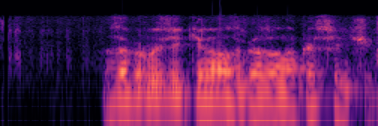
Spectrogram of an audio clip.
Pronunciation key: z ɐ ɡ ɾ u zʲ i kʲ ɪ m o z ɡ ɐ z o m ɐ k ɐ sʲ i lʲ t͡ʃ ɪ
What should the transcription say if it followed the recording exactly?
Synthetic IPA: z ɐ ɡ ɾ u zʲ i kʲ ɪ n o z ɡ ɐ z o n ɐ k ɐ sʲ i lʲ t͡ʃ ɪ

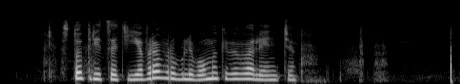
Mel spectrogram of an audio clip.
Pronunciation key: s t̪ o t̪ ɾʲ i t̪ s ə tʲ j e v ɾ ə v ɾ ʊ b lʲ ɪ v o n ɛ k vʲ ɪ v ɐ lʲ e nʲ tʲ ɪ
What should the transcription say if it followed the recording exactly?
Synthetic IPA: s t̪ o t̪ ɾʲ i t̪ s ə tʲ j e v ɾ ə v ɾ ʊ b lʲ ɪ v o m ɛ k vʲ ɪ v ɐ lʲ e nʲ tʲ ɪ

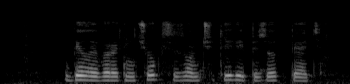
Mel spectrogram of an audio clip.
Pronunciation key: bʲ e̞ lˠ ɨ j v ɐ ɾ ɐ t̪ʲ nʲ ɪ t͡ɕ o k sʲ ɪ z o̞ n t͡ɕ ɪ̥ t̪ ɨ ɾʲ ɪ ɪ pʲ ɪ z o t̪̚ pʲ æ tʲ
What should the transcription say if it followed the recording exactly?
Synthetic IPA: bʲ e̞ lˠ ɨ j v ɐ ɾ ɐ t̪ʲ nʲ ɪ t͡ɕ o k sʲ ɪ z o̞ n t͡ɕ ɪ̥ t̪ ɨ ɾʲ ɪ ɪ pʲ ɪ z o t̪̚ pʲ æ tʲ

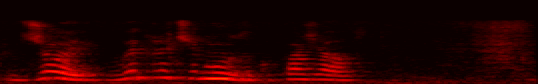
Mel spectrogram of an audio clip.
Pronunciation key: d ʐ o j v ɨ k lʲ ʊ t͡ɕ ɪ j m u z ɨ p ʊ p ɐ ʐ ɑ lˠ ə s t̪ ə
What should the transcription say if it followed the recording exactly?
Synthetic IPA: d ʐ o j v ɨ k lʲ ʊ t͡ɕ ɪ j m u z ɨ k ʊ p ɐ ʐ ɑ lˠ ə s t̪ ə

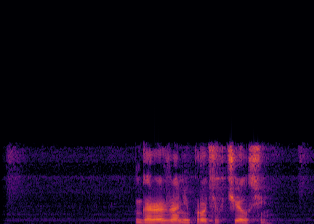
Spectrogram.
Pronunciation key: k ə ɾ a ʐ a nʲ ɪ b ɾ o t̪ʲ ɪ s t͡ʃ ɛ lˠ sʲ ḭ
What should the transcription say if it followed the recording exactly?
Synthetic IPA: ɡ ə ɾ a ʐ a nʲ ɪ p ɾ o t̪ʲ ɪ f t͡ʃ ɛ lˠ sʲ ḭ

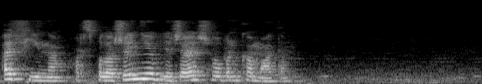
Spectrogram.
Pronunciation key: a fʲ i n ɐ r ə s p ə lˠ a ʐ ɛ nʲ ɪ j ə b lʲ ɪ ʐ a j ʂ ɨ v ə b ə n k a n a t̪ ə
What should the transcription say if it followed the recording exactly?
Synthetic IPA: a fʲ i n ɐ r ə s p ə lˠ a ʐ ɛ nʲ ɪ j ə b lʲ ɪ ʐ a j ʂ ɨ v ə b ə n k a m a t̪ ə

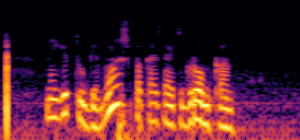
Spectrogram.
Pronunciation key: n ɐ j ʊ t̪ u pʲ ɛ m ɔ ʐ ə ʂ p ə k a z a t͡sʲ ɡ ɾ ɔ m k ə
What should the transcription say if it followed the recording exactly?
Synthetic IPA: n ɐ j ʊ t̪ u bʲ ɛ m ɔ ʐ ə ʂ p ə k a z a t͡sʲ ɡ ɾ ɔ m k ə

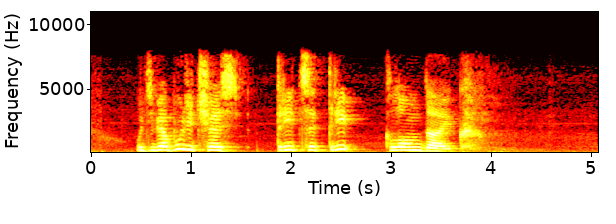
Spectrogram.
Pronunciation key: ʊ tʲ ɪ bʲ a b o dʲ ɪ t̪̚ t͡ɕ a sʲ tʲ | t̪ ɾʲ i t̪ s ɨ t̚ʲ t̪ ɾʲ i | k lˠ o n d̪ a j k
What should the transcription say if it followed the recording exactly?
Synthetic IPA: ʊ tʲ ɪ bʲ a b u dʲ ɪ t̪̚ t͡ɕ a sʲ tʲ | t̪ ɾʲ i t̪ s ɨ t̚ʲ t̪ ɾʲ i | k lˠ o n d̪ a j k

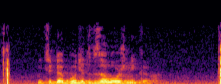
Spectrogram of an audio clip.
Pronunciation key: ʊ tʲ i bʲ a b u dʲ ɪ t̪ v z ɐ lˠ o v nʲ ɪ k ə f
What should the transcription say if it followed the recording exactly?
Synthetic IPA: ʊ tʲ ɪ bʲ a b u dʲ ɪ t̪ v z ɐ lˠ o ʐ nʲ ɪ k ə x

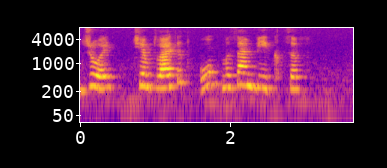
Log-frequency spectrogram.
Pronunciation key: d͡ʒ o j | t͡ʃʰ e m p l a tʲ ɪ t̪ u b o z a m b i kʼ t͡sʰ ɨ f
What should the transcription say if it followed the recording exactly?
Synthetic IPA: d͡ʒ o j | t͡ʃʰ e m p l a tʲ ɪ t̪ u m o z a m b i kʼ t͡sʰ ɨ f

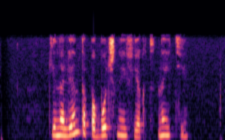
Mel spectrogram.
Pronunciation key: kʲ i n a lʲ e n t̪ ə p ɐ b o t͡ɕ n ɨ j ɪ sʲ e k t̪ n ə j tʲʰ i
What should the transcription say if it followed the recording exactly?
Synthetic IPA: kʲ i n ɐ lʲ e n t̪ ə p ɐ b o t͡ɕ n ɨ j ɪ fʲ e k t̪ n ɐ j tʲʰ i

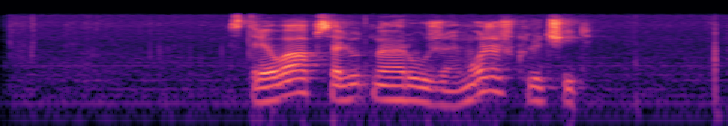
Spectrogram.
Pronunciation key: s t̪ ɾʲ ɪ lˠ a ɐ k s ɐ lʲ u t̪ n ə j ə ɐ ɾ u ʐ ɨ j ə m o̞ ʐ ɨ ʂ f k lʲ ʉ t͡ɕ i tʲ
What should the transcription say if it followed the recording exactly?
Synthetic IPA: s t̪ ɾʲ ɪ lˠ a ɐ p s ɐ lʲ u t̪ n ə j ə ɐ ɾ u ʐ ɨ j ə m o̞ ʐ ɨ ʂ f k lʲ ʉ t͡ɕ i tʲ

